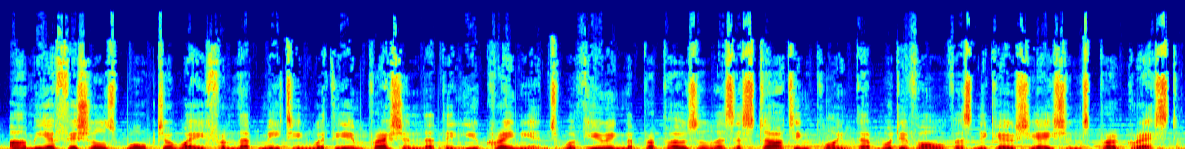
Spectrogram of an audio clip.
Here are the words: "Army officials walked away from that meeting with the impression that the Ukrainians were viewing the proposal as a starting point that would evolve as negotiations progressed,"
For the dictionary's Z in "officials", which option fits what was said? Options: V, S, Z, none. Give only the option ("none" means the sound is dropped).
Z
